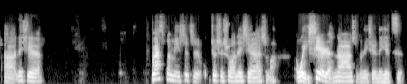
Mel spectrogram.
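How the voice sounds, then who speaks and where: Woman English tutor, patient drill style, husky voice, dry close recording. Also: low-pitched, no echo, low-quality recording. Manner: patient, repeats words slowly and explains in Chinese. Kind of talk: one-on-one pronunciation lesson.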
